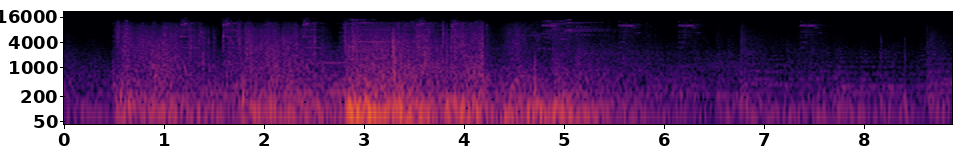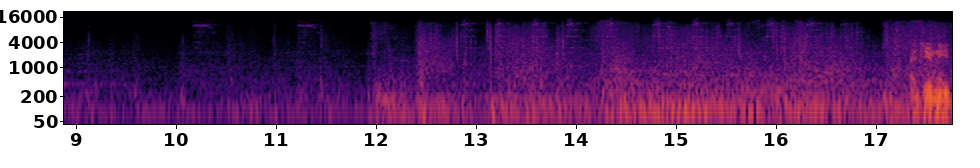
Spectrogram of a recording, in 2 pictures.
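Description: Repeated shotgun blasts from a Tempest shotgun in a video game, loud bursts clustered at the start and again near the end with a quieter stretch of game sounds between, under talk.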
